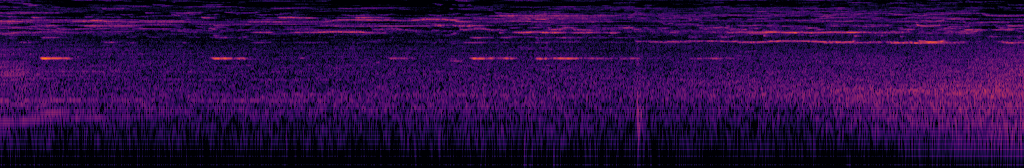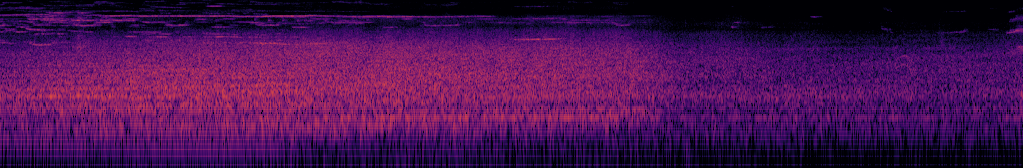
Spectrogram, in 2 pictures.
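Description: Train rolling past on the rails, its noise swelling about halfway through, loudest for several seconds, then easing near the end, with thin high-pitched squeals over it.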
